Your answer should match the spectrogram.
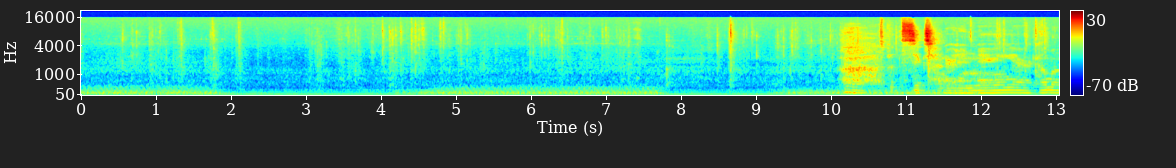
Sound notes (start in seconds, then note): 9.3 sighs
